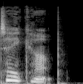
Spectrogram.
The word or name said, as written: take something up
